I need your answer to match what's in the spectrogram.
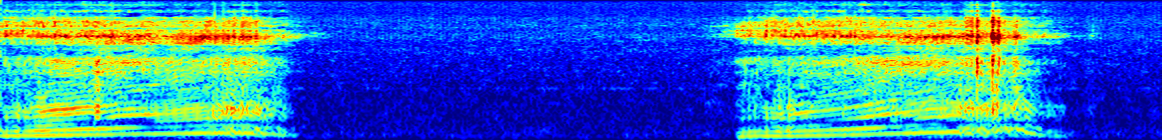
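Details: Two long, loud, buzzing snores on the in-breath, separated by a quiet pause of about two seconds; snoring.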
